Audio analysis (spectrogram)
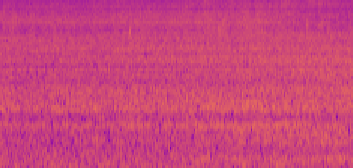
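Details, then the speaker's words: Center-pivot irrigation auto valve releasing water after an override restart, with the end tower moving: a steady rushing, spraying hiss; normal water release, valve working as it should. "Now it's working. You can hear the auto valve."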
